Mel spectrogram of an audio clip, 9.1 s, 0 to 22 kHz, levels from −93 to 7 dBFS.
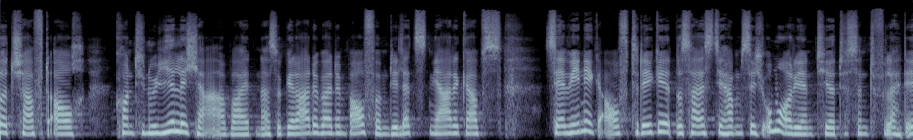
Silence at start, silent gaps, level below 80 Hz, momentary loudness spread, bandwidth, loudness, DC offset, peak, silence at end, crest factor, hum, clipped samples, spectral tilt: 0 s; none; -68 dBFS; 6 LU; 16.5 kHz; -21 LUFS; under 0.1%; -6 dBFS; 0 s; 16 dB; none; under 0.1%; -4.5 dB/octave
